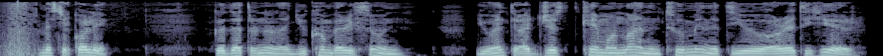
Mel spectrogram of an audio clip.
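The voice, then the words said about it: Put-on Russian accent. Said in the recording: “talking like a Russian man today ... my accent ... of Russia ... I was trying to do an accent for you”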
